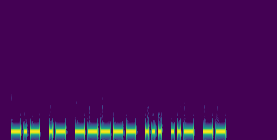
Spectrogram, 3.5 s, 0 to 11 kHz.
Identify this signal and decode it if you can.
Morse code, heard as a keyed tone, about 32 wpm, 700 Hz. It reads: KA0SUM
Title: USA Callsign DE Callsign - 6 Characters - 30wpm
